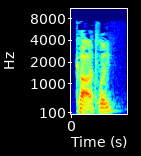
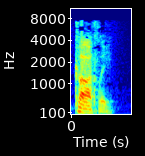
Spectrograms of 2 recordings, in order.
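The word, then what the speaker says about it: Kochly: In March 17, 2009, presentation before a county board of supervisors over proposed budget cut, District Attorney Robert Cockley, K-O-C-H-L-Y, I believe that would be pronounced Cockley,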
